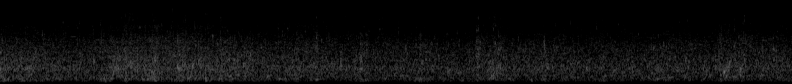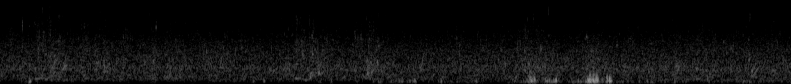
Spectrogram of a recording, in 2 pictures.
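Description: Steady noise of a river's current flowing through shallow, rippled water, with two brief low bumps near the end.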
